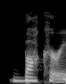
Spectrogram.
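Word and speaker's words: Bacari: but it's pronounced buckery.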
